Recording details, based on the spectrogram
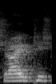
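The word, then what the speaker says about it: Schreibtisch: ठीक है क्या बनेगा देखिए इ आई इकट्ठा आया है इ आई इकट्ठा है तो क्या बनेगा आई बनेगा ठीक है शराइब और उसके बाद ठिश श्राइब थिश कहते हैं मेज को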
